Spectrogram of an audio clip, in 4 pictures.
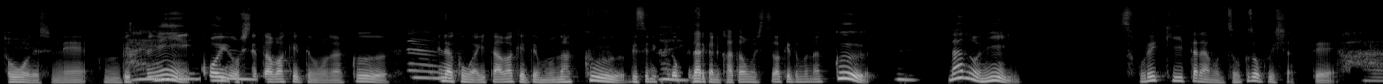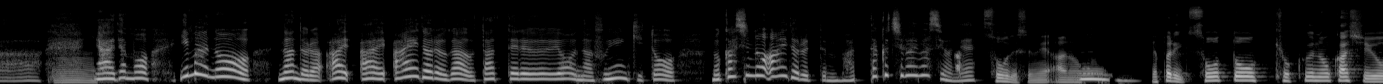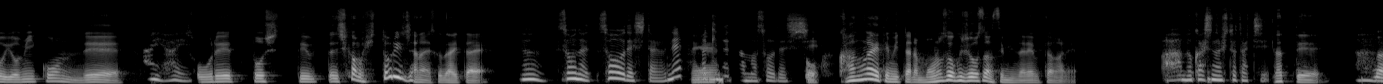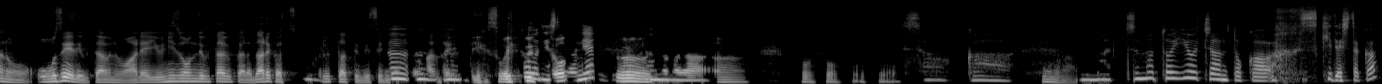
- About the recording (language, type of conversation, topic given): Japanese, podcast, 心に残っている曲を1曲教えてもらえますか？
- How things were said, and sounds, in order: other background noise; laughing while speaking: "そういうんしょ？"; chuckle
